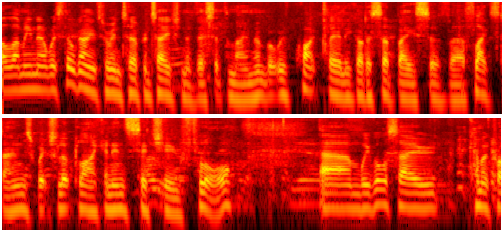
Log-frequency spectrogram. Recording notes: I revisit the site of Collyweston Palace on the day of an exciting find that emerged from the first in a series of on-site archaeological digs scheduled across the site during 2024. Recorded on location from the site.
